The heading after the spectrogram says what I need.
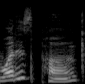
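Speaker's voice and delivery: put-on small, childlike, little childish voice. Retelling asking mom a question as a kid, little childish voice. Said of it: "that's the little childish voice that I use".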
